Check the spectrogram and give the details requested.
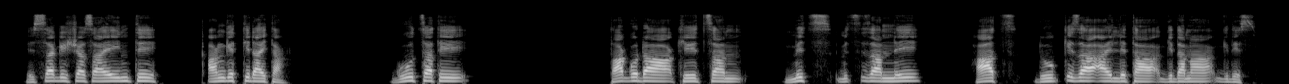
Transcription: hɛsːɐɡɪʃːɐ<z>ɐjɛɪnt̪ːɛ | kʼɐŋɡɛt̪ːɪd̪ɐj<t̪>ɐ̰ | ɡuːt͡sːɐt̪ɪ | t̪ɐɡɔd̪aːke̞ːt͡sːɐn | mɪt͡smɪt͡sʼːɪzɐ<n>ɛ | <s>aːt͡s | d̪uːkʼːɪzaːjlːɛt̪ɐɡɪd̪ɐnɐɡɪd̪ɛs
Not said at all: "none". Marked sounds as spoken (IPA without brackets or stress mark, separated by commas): s, t̪, nː, h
